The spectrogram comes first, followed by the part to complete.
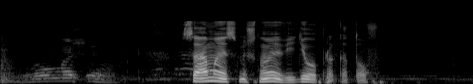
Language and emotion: Russian, neutral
